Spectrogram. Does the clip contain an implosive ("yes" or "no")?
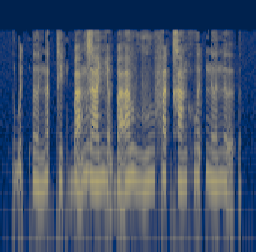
yes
